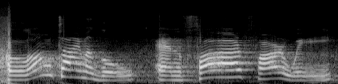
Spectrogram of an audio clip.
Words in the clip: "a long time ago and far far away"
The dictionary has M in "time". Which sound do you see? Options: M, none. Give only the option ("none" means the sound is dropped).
M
